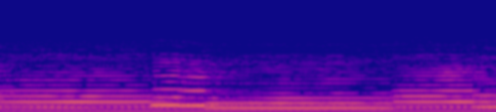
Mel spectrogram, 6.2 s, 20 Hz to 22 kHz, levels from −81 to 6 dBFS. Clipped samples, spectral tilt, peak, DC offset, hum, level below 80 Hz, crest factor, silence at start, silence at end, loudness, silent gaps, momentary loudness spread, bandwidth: under 0.1%; -9.5 dB/octave; -22 dBFS; under 0.1%; none; -52 dBFS; 12 dB; 0 s; 0 s; -35 LUFS; none; 7 LU; 6.4 kHz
